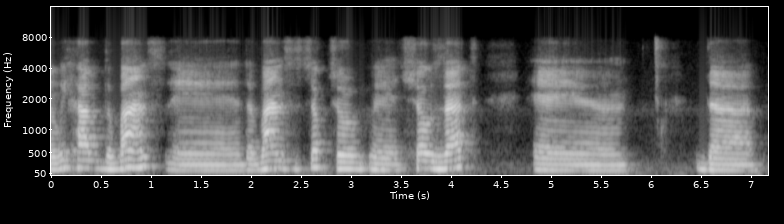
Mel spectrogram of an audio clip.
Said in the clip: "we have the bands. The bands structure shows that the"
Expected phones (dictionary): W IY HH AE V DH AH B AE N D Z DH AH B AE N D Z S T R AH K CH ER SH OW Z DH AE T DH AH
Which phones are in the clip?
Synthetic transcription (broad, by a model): W IY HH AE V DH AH B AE N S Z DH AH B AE N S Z S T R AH K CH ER SH OW Z DH AE T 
